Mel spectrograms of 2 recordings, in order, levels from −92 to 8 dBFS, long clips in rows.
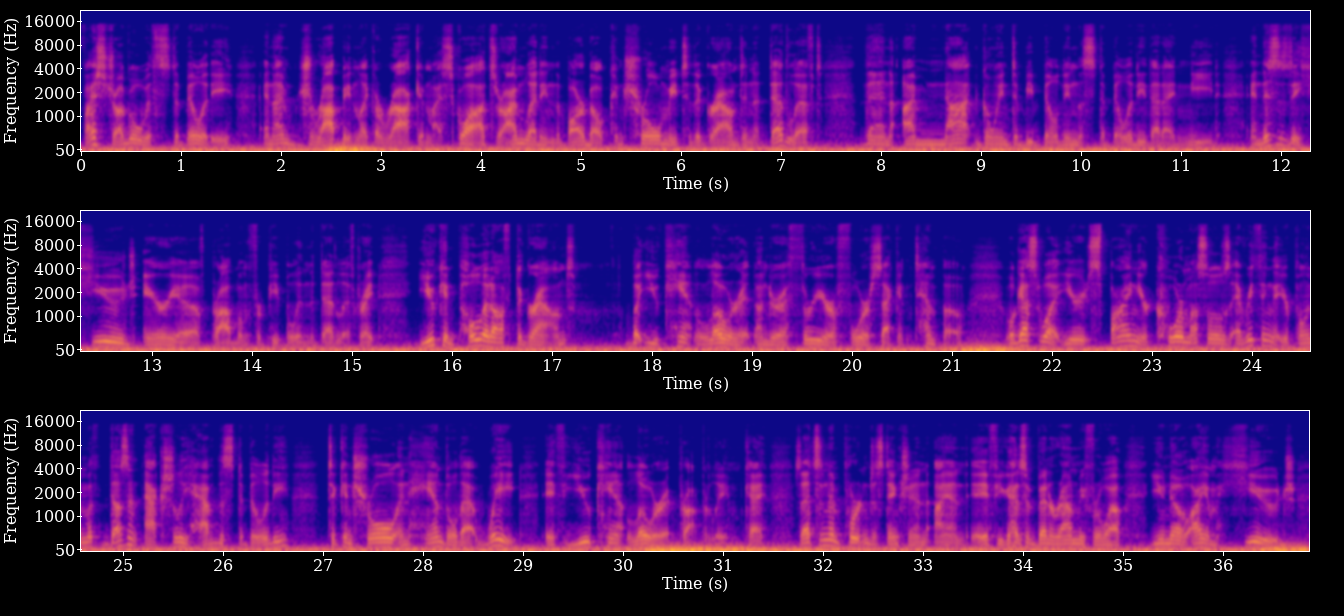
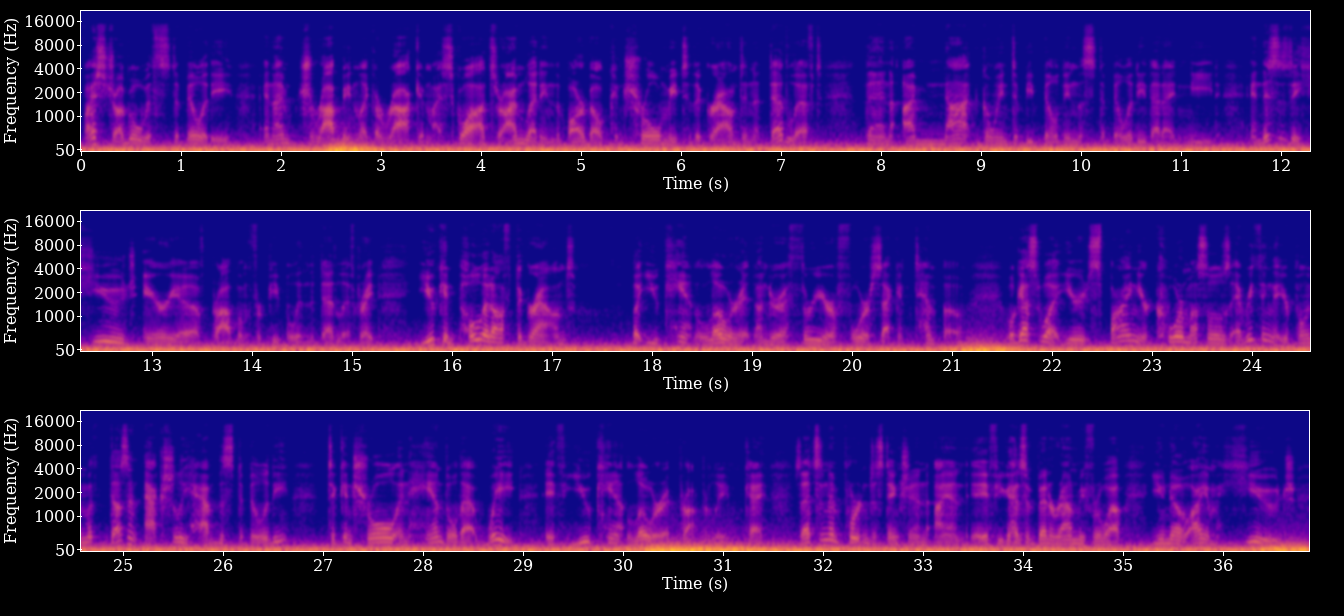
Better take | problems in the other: first | wind noise on the microphone; heavy; 6 dB below the speech; occasional gusts in the first

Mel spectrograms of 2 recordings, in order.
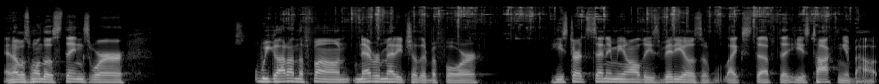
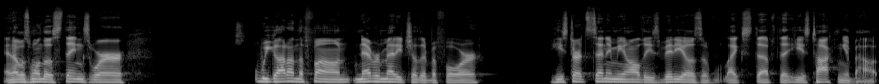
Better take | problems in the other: second | jangling keys; noticeable; from 3 s on; peak 4 dB below the speech

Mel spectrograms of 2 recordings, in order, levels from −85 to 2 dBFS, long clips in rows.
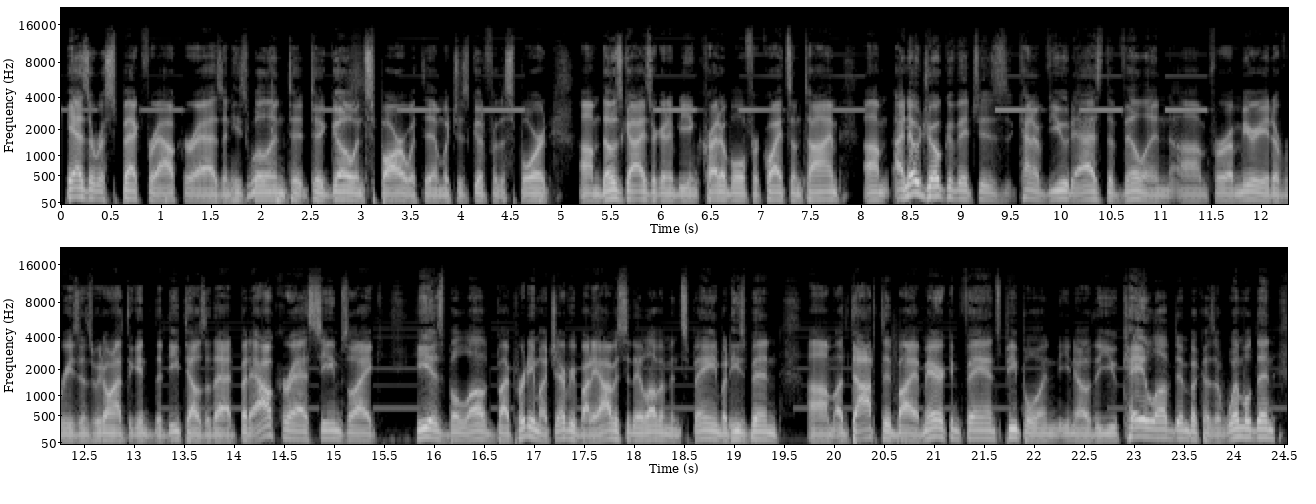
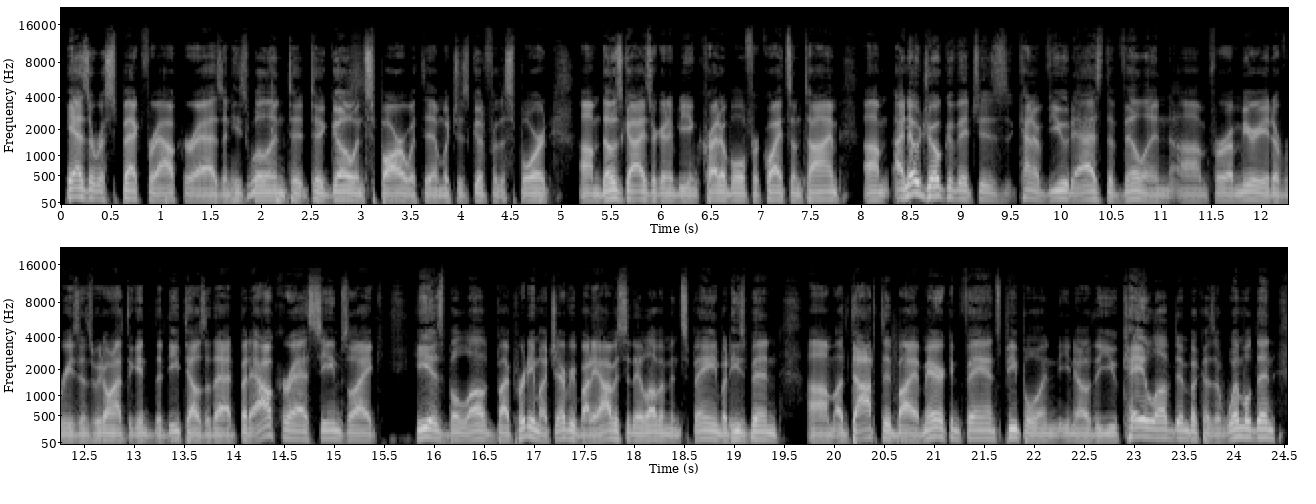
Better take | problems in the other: second | alarms or sirens; noticeable; throughout; 20 dB below the speech

